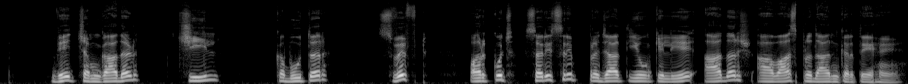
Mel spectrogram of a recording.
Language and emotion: Hindi, neutral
